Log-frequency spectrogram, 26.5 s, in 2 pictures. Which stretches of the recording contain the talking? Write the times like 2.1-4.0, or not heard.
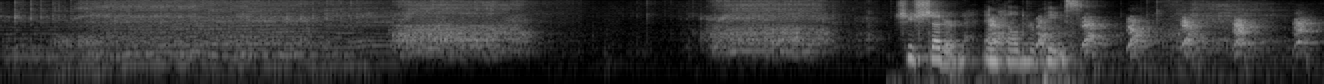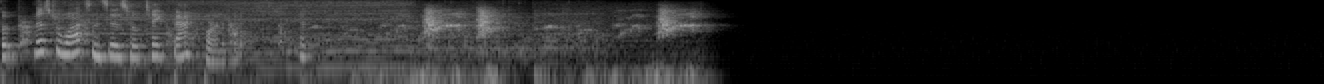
8.9-10.8, 13.2-16.3.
